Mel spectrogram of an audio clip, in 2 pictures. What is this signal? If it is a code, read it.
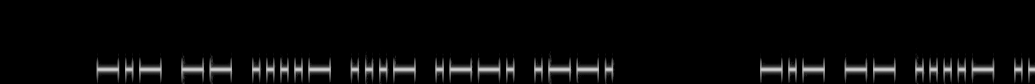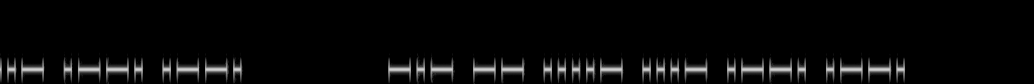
Morse code, heard as a keyed tone, about 17 wpm, 700 Hz. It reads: KM4VPP KM4VPP KM4VPP
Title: USA Call Signs - 6 Characters - Repeated 3x - 17wpm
